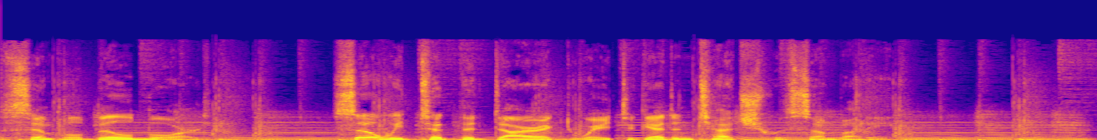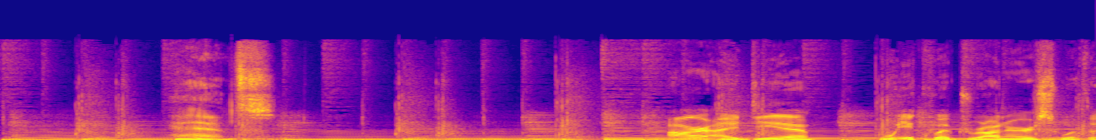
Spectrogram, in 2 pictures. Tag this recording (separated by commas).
Music, Speech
